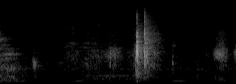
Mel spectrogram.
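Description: A sheet of printed paper being bent and curled by hand: faint rustles, then one sharp paper crackle about one and a half seconds in.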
